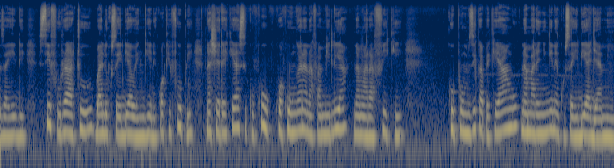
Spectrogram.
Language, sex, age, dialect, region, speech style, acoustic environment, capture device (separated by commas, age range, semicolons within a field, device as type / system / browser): Swahili, female, 25-34, Kenya - Nairobi Sheng-influenced, Kenya, happy, silence, desktop / Windows / Chrome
